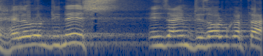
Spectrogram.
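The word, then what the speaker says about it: hyaluronidase: हाइलोरोनिडेज HY, इस पर देखिए HYLAURODINASE, हाइलेरोडिनेज।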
